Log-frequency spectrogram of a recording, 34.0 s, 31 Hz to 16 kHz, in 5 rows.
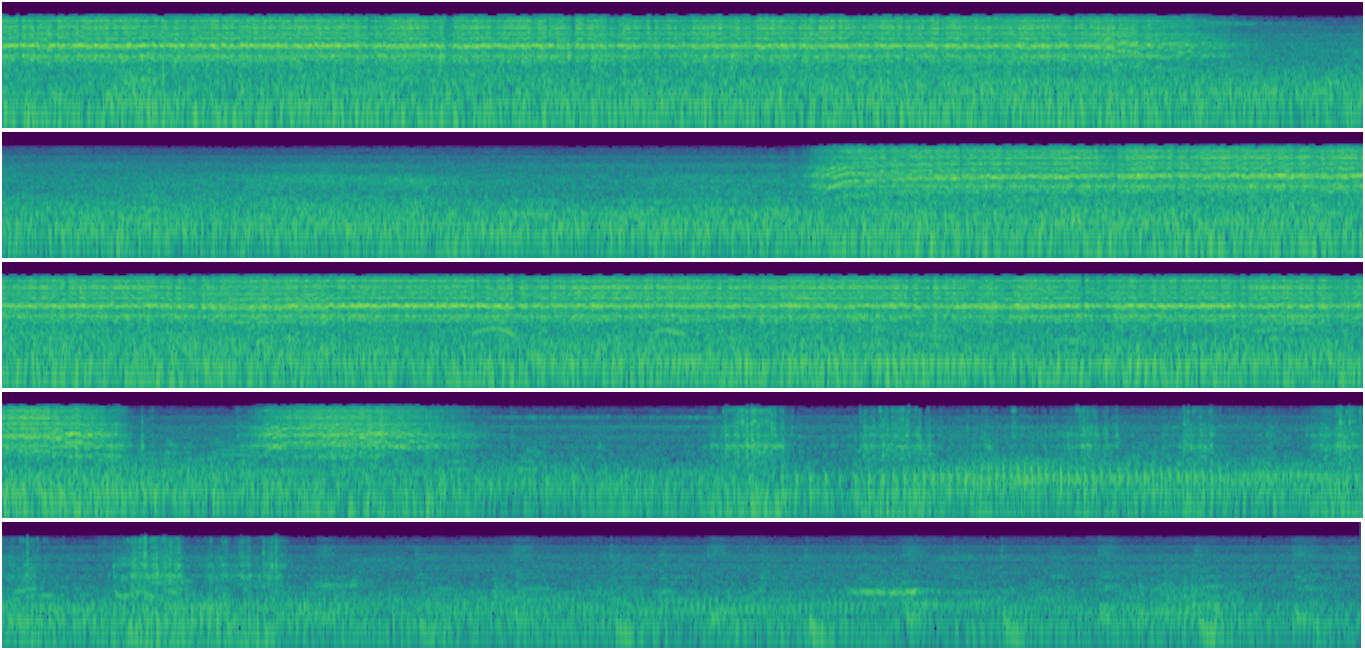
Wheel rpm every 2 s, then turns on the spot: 230, 240, 200, 0, 0, 80, 230, 230, 230, 230, 130, 40, 20, 20, 10, 0, 0.
22-30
